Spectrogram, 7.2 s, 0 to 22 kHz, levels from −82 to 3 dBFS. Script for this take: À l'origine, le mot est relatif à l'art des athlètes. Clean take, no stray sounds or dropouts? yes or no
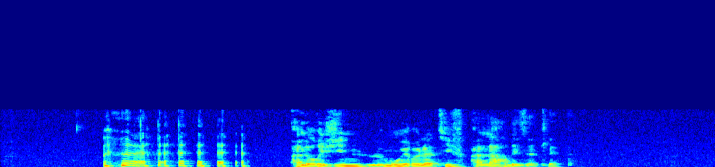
no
